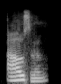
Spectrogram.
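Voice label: "ouzel", Indian English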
